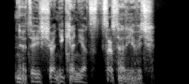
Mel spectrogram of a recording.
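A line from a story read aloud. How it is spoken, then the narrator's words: Hoarse, choking on blood. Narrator (Russian): прохрипел великий князь, выплевывая слова вперемешку с кровью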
